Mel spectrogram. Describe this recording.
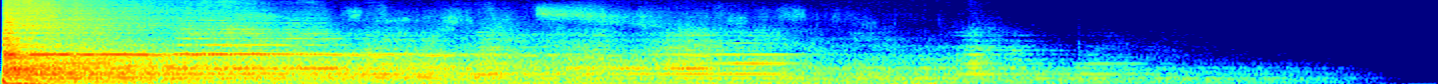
a big crash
